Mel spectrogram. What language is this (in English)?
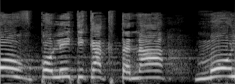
Hebrew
